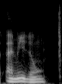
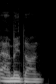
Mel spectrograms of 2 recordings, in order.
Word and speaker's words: Amidon: Ça se prononce Amidon. – En français, oui. – Maiden. Maiden, c'est un américain. – Comment tu dis en anglais? – C'est pas loin, c'est Sam Amidon.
